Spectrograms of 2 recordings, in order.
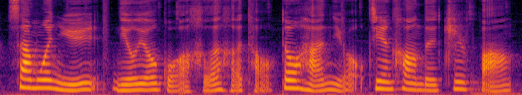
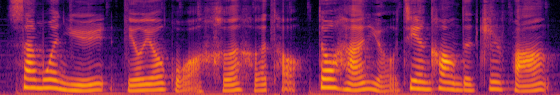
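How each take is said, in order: No difference in how they are said.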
